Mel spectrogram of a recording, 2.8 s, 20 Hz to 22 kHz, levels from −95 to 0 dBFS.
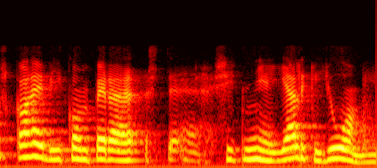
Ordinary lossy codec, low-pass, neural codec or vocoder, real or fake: none; 7.2 kHz; none; real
